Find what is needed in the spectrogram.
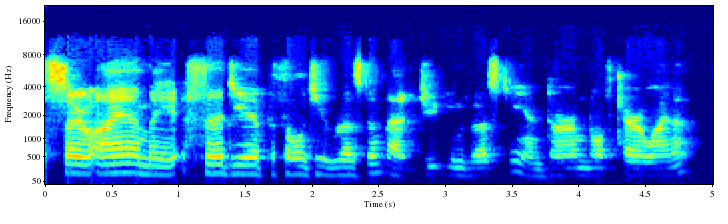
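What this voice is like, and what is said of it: English accent. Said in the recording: “I grew up in England, as you can maybe guess from my accent.”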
